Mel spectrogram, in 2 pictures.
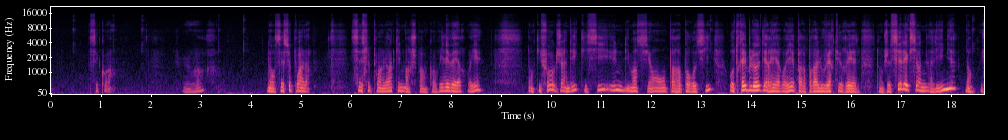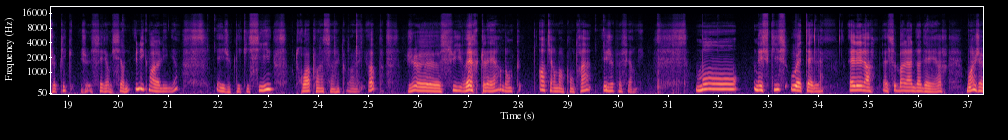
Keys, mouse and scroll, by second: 1.2-2.0 drag, 3.3-4.0 drag, 7.8-13.3 drag, 16.9 click, 18.2 click, 19.8 click, 21.7 click, 23.9 KP_3, 24.2 KP_Decimal, 24.4 KP_5, 24.7 Return, 27.0-27.4 scroll down 1, 27.0-27.4 typing, 29.5 click, 30.8-31.6 scroll down 3, 31.9-34.1 drag, 34.2 scroll up 1, 34.9-36.3 drag, 36.0 typing.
